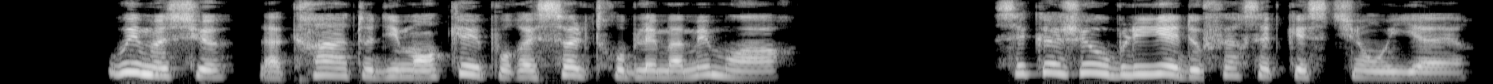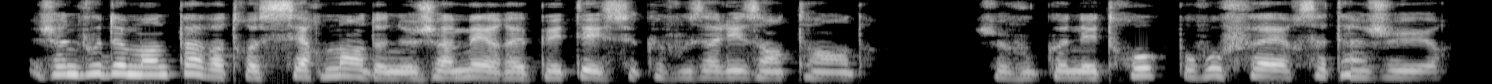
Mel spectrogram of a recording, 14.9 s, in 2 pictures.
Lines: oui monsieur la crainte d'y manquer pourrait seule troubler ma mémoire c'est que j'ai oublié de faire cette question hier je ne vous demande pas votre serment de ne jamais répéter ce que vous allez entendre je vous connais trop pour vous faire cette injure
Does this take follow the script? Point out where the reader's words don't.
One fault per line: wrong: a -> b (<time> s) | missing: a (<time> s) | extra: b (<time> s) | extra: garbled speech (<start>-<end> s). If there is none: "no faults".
no faults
